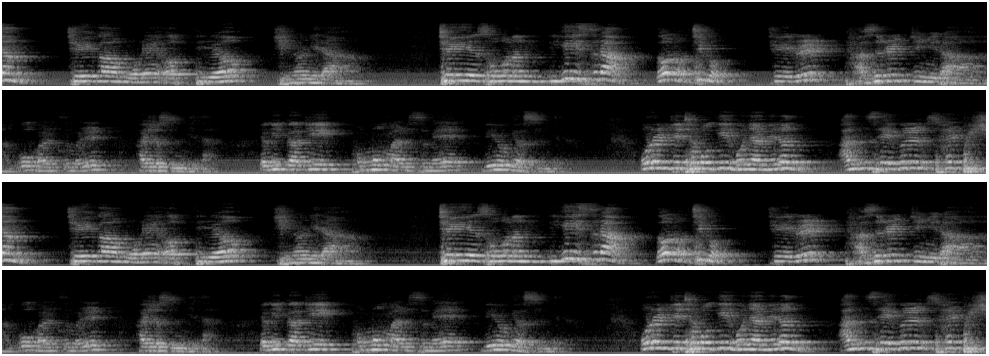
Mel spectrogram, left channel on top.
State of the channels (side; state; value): left; noise; hum, 21 dB below the sound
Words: 죄가 문에 엎드려 지느니라. 죄의 소원은 네게 있으나 너는 지금 죄를 다스릴지니라고 말씀을 하셨습니다. 여기까지 본문 말씀의 내용이었습니다. 오늘 이제 제목이 뭐냐면은 안색을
